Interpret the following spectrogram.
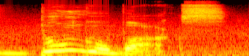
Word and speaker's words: Bungu box: It is Bungu box, not Bungu box or Bung box or anything else. It's Bungu box.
